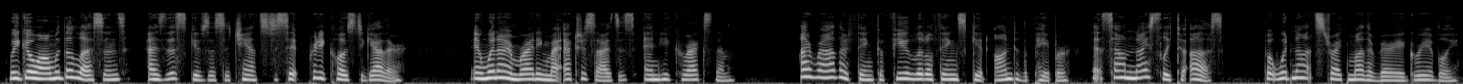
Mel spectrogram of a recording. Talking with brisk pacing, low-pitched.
No: fast, 215 wpm; high, 235 Hz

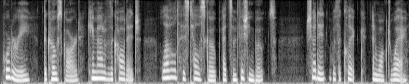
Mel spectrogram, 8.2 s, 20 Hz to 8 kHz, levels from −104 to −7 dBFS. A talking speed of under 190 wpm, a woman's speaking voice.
Yes: average, 170 wpm; female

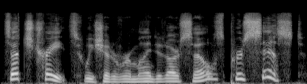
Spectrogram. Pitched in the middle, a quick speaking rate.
No: medium, 170 Hz; average, 155 wpm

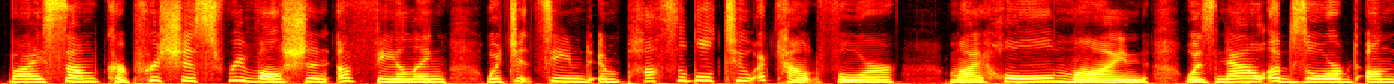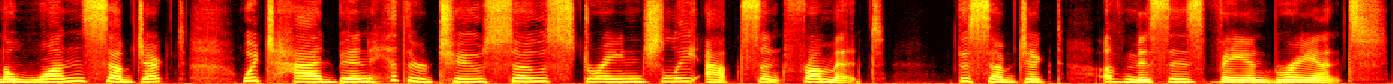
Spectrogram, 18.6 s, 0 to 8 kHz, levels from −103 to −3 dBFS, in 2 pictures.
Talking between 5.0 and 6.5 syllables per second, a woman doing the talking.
No: 3.6 syllables/s; female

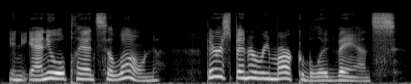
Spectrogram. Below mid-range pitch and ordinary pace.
No: high, 230 Hz; average, 145 wpm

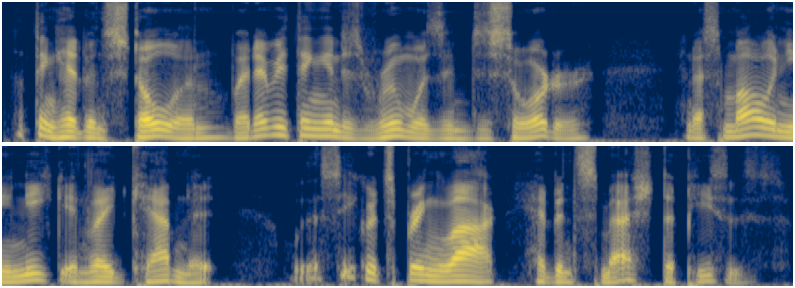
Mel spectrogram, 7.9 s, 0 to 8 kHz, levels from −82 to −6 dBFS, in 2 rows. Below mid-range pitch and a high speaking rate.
Yes: low, 115 Hz; fast, 220 wpm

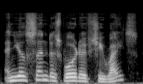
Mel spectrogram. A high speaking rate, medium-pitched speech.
Yes: fast, 335 wpm; medium, 170 Hz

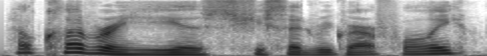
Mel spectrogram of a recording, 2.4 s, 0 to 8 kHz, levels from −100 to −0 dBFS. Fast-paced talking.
No: average, 170 wpm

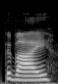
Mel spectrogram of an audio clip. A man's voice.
No: female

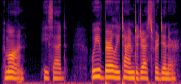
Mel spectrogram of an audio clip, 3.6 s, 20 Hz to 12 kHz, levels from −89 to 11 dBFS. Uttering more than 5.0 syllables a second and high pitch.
Yes: 5.6 syllables/s; high, 195 Hz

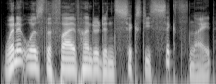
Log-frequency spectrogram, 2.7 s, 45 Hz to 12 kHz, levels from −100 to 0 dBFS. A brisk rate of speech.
Yes: fast, 220 wpm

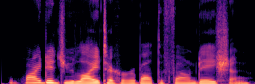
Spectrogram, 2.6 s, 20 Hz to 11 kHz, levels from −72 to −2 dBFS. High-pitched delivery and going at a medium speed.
No: high, 195 Hz; fast, 210 wpm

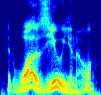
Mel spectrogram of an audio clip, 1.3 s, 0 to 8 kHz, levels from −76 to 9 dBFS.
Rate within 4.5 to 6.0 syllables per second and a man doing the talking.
Yes: 4.9 syllables/s; male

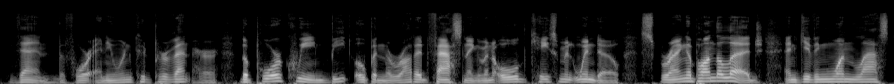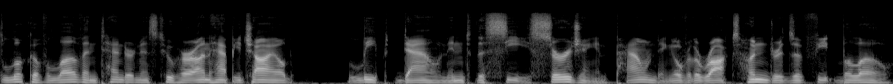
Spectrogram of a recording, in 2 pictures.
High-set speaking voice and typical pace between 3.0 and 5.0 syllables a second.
No: low, 100 Hz; 4.7 syllables/s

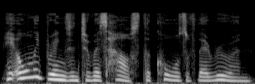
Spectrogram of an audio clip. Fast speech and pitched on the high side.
Yes: fast, 260 wpm; high, 205 Hz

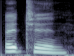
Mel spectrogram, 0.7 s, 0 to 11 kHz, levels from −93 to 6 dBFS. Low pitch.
No: medium, 170 Hz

